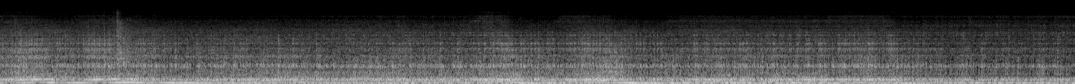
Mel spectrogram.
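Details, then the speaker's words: Abandoned 1983 Mazda B2000 carbureted engine, engine was a little stuck, idling after revival with the carburetor fed through the vent: even idle with a soft, regular beat and no knocking or misses, smog pump audible, smokes a little. Normal idle. "that's just that smog pump hear how quiet that thing really is like a little sewing machine baby a little sewing machine who just smokes a little bit"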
